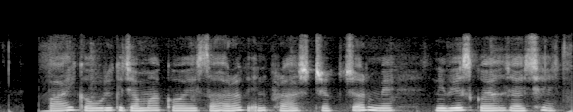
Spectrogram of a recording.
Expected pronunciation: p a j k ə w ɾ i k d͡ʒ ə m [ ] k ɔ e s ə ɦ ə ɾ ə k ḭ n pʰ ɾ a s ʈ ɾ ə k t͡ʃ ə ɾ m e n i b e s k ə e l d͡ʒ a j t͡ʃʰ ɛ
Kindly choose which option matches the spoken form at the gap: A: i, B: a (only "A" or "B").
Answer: B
